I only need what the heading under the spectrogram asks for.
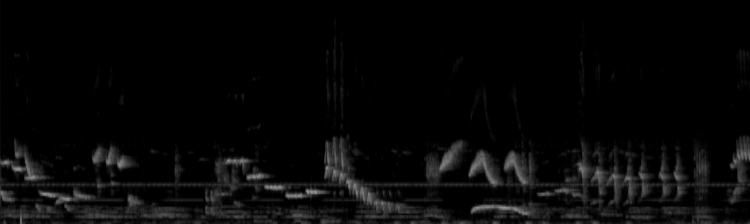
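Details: Kept brown-chested jungle flycatcher from Bali in full song under a mental test: a rich medley of whistled upslurs and downslurs, a long descending trill and quick chattering notes, loud and continuous.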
